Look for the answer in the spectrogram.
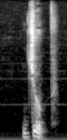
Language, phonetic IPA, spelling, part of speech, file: Polish, [d͡ʑup], dziób, noun / verb, Pl-dziób.ogg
